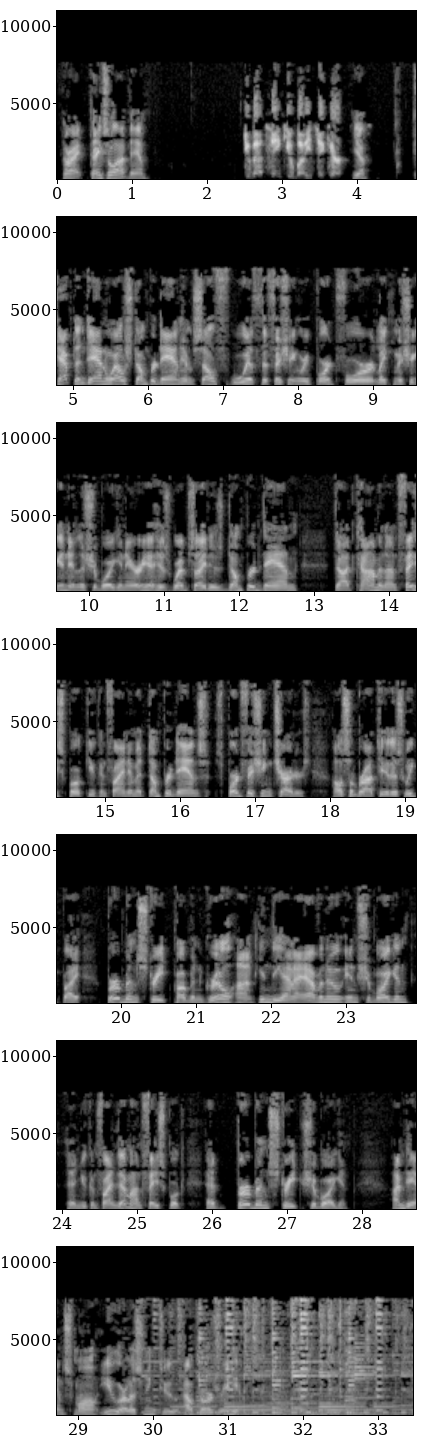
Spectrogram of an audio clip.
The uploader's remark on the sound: Calls in from Stockton Island on Lake Superior. Day 1 of a three day camping trip in the Apostle Islands.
